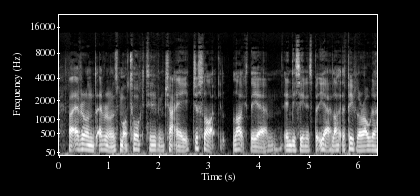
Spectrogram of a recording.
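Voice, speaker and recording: In an East Midlands accent, a man speaks at a very fast pace with a dark, mellow tone. His pitch is fairly low with ordinary variation, over a quiet background. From Leicester, English Midlands. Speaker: podcast host and business founder. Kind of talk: casual solo monologue. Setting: in his room.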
